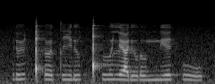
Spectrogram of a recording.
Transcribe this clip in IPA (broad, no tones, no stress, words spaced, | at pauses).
ɾyǃʰøtiɾʲu ǃʰɯlʲɑɾʲuɾɯ mʲeku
